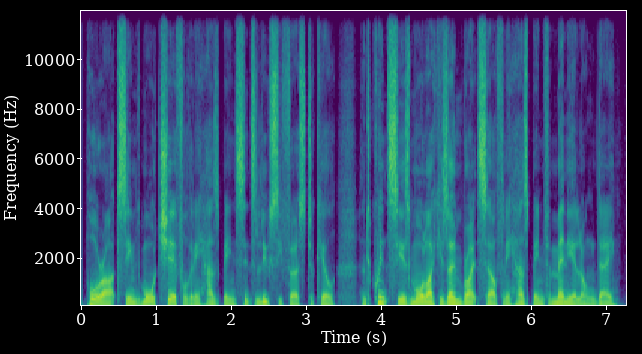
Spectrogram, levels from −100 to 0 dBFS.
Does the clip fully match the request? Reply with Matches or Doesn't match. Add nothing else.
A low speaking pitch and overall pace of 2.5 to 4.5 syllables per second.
Doesn't match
